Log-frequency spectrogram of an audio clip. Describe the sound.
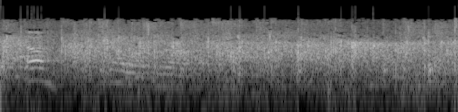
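An audience claps for an assistant in a steady, sustained round of applause lasting several seconds, dense and fairly loud throughout, with a brief voice-like sound near the start.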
